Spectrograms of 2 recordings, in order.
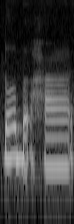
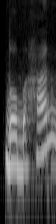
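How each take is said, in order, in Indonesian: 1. Kata ini berakhir dengan vokal panjang. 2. Kata ini berakhir dengan bunyi n.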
